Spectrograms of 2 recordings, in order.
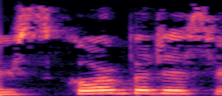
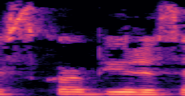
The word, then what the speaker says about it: scorbutus: And what the soldier died of was supposed to have been what was called either scorbutus or scorbutus. I've heard both pronunciations.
